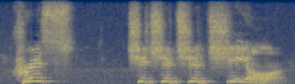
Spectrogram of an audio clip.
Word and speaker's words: Cichon: At some point, I'm going to learn how to pronounce your name, so I'm going to say that was Chris Cichon.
